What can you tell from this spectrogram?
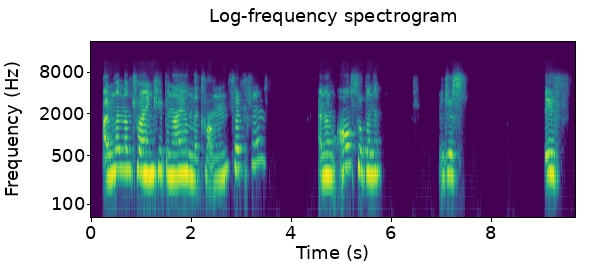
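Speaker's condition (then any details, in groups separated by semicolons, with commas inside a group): Cerebral palsy; affects all four limbs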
